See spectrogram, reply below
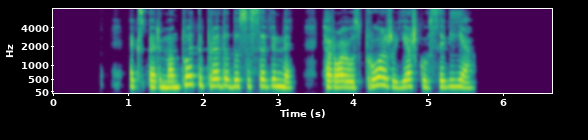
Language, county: Lithuanian, Vilnius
